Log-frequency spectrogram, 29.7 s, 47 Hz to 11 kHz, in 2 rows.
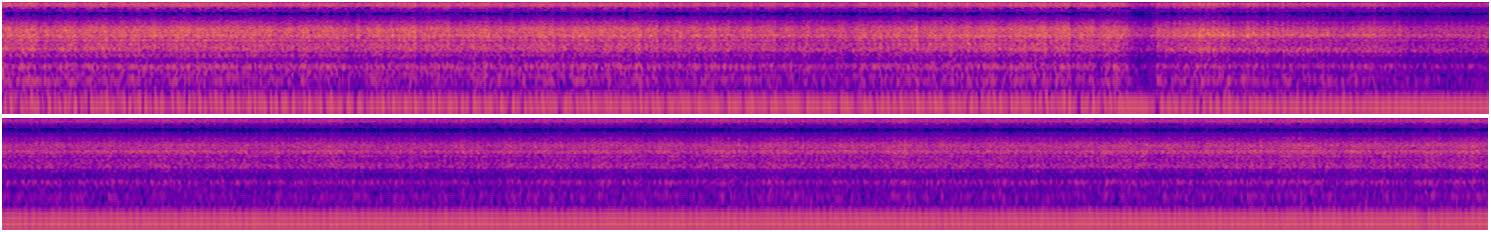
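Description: A 2007 Harley-Davidson Fat Boy's air-cooled V-twin engine running steadily while riding, with road and wind noise. There is a brief dip about eleven seconds in, after which it runs a little smoother.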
